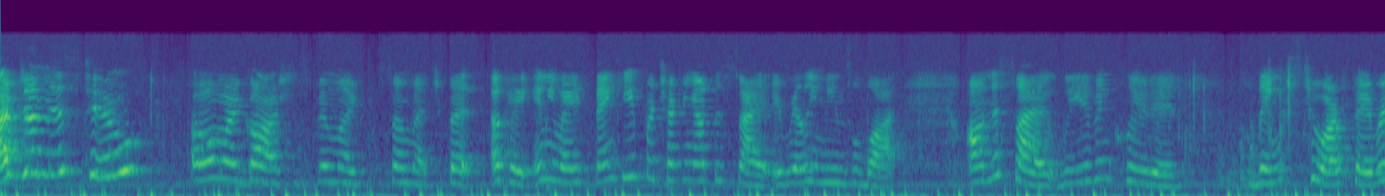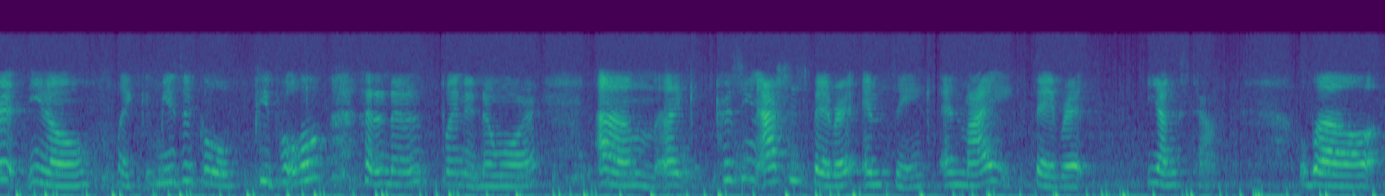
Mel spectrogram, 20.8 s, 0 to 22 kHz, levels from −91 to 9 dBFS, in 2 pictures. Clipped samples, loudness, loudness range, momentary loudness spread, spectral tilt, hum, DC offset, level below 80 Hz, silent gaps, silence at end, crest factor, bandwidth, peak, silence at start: under 0.1%; -27 LUFS; 4 LU; 13 LU; -3.5 dB/octave; none; 0.3%; -40 dBFS; none; 0 s; 26 dB; 11 kHz; -2 dBFS; 0 s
